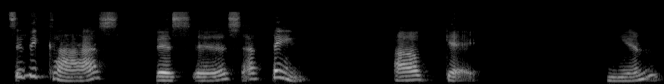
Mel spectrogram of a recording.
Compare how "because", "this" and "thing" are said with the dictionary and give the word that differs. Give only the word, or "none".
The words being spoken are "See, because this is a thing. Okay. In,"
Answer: thing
